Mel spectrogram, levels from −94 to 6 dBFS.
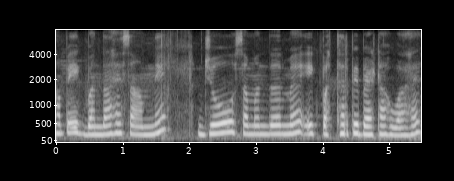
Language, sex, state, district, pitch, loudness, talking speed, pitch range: Hindi, female, Uttar Pradesh, Lalitpur, 230 Hz, -14 LUFS, 165 wpm, 220-250 Hz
